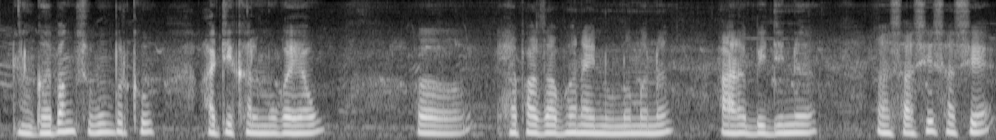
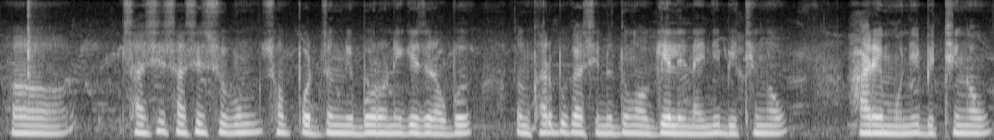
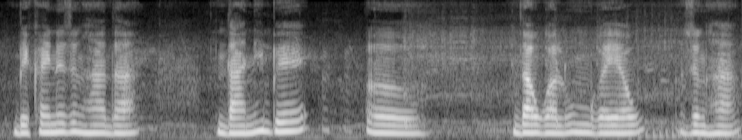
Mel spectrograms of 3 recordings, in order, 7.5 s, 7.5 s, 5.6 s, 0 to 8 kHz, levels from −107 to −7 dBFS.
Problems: none marked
